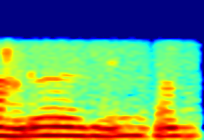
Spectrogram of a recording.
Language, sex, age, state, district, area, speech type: Manipuri, female, 60+, Manipur, Kangpokpi, urban, conversation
